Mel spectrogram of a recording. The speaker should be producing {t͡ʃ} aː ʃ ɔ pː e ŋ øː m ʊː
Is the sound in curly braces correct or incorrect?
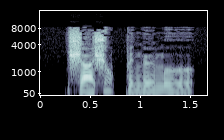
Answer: incorrect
